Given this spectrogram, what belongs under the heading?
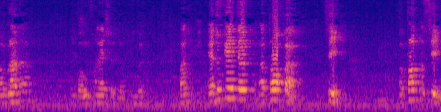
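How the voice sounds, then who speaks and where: The man's intonation is lively, and noticeable noise sits behind him. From West Papua. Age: 70s. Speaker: former independence movement official. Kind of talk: public debate remarks. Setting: university campus audience. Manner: emphatic; halting.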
